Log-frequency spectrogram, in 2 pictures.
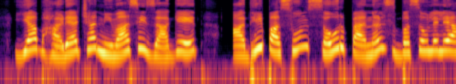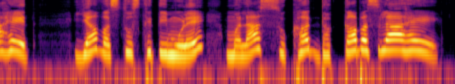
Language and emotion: Marathi, surprised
